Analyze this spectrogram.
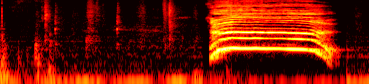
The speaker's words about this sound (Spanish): me voy a alejar un poquito porque voy a gritar y no quiero que suene tan fuerte, ¿ok? Mira, denme un segundo.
